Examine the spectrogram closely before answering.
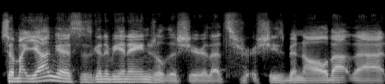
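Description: With an American accent, a man speaks at a fairly quick pace in a plain, everyday voice, fairly low in pitch with ordinary pitch variation. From Central Valley of California. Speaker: podcast co-host. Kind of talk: interview; casual chat.

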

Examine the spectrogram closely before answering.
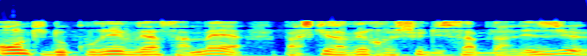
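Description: Faint music sits behind a man talking at a moderate pace. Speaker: radio guest. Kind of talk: reading aloud from a book. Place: studio.

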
